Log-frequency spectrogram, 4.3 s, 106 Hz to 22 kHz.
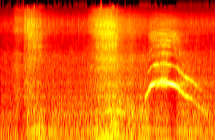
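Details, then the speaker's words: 1952 Ford F-1, first start in 28 years after a carb rebuild and ignition upgrade, caught with less choke: low, lumpy rumble idling on its own, somewhat uneven, with some smoke afterward; normal idle. "So close. What I needed was more air, less choke. I got it running!"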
